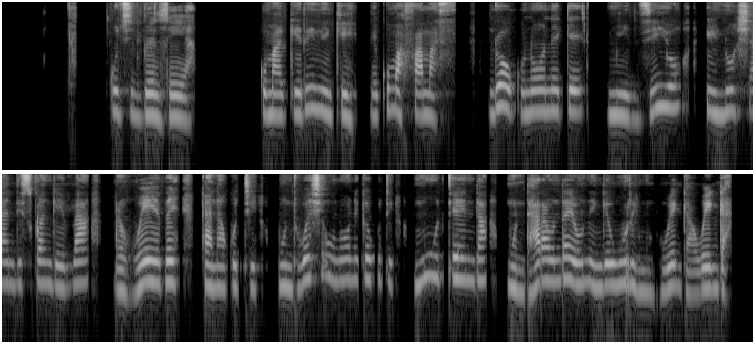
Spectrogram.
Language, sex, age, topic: Ndau, female, 36-49, health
